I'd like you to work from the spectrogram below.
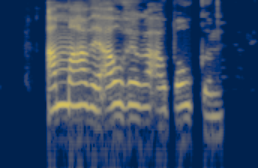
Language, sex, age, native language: Icelandic, female, 9, Icelandic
